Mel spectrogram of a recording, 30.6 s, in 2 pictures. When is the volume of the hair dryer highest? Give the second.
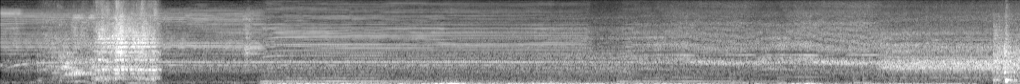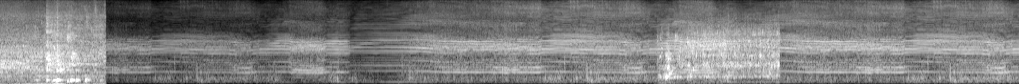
15 s.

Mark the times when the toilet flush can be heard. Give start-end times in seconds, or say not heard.
0.6-2.5, 14.8-16.9, 25.1-27.0.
